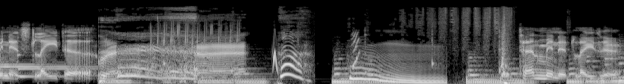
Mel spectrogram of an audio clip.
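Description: A cartoon character's nonverbal voice groaning and whining in sliding pitches, with one long falling slide near the middle, over background music.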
